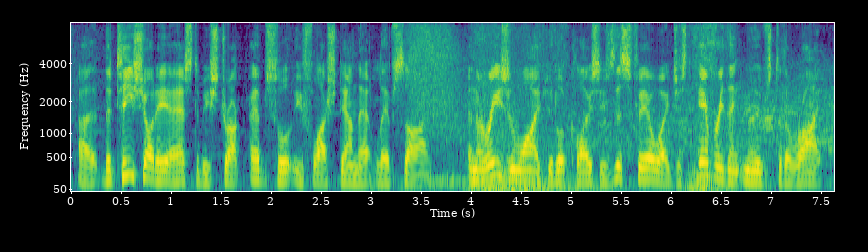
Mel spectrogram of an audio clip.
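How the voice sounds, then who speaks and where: A man's voice: mid-range voice, a little fast, soft background music. A man giving live golf commentary and analysis as a broadcast analyst. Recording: noisy outdoor broadcast.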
